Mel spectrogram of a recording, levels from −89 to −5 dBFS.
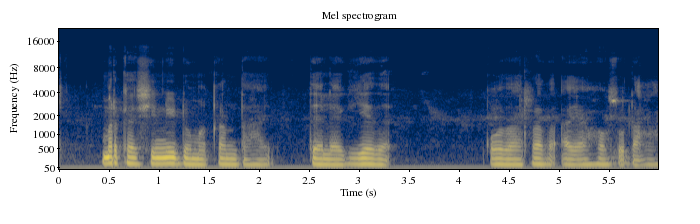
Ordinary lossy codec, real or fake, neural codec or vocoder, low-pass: AAC, 96 kbps; real; none; 14.4 kHz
